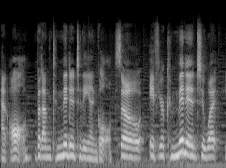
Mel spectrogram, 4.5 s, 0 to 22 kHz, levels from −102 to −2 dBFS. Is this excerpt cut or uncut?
cut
